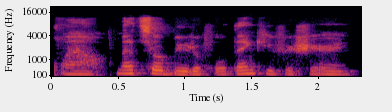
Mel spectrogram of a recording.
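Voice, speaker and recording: A moderator guiding a panel discussion, asking gentle, curious questions with many fillers. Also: medium pitch, flat delivery, normal speed, husky.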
